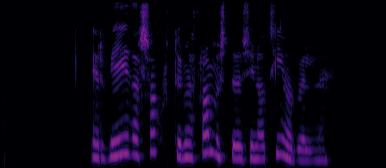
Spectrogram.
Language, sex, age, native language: Icelandic, female, 20-29, Icelandic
